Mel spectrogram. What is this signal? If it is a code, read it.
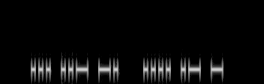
Morse code, heard as a keyed tone, about 32 wpm, 700 Hz. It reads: SUN HAT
